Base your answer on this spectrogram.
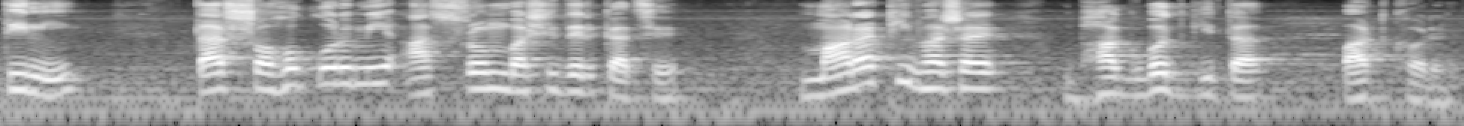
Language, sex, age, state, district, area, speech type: Bengali, male, 18-30, West Bengal, Paschim Bardhaman, urban, read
